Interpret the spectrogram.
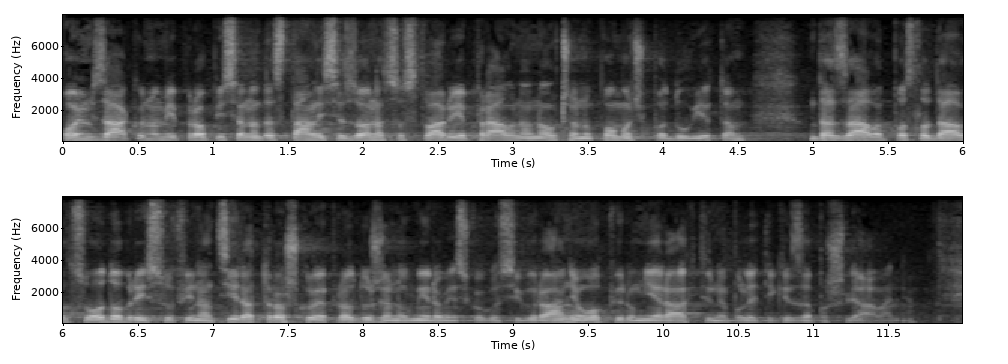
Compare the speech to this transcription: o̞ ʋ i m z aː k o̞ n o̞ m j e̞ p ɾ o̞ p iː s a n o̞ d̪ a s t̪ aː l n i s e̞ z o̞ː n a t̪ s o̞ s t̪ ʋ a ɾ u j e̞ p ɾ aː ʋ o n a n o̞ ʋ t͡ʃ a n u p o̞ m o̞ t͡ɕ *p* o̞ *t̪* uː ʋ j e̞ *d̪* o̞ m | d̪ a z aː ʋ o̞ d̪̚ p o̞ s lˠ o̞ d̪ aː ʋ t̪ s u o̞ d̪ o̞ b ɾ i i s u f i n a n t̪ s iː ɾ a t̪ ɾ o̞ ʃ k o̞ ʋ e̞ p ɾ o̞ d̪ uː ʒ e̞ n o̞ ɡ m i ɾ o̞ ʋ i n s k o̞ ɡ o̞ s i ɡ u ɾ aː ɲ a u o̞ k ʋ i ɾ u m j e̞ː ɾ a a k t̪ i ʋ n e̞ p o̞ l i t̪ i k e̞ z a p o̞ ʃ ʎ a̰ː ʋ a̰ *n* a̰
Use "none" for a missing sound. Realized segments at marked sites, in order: p, d̪, t̪, ɲ

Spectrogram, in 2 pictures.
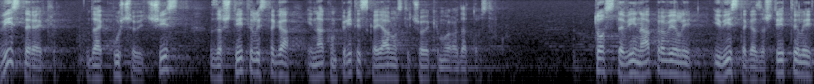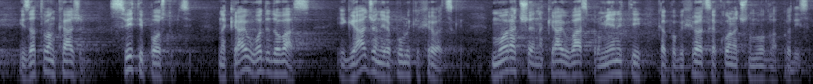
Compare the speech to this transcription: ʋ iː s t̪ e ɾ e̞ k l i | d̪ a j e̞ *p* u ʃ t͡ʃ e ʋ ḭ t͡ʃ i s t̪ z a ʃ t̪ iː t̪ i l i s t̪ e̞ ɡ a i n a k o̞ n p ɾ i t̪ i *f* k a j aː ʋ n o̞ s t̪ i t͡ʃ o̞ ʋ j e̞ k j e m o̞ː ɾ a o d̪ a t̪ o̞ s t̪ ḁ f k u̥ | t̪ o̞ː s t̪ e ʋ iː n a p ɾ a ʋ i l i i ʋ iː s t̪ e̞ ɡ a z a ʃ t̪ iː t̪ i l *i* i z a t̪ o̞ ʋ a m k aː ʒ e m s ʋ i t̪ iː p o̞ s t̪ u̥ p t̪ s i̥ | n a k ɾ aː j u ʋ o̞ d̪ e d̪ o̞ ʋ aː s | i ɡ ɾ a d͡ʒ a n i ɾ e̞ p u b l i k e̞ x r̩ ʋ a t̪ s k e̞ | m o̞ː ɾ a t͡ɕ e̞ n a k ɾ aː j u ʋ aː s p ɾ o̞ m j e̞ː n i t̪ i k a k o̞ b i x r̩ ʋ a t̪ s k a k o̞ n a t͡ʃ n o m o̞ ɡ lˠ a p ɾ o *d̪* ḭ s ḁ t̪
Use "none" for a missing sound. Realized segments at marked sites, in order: k, s, i, d̪

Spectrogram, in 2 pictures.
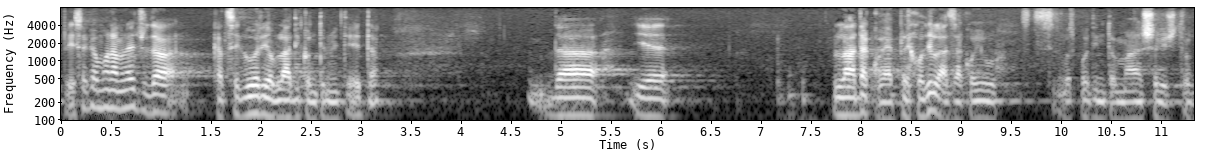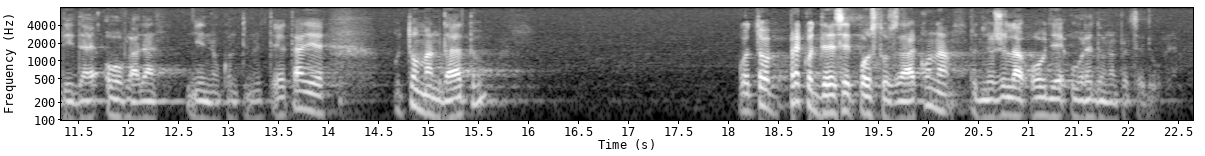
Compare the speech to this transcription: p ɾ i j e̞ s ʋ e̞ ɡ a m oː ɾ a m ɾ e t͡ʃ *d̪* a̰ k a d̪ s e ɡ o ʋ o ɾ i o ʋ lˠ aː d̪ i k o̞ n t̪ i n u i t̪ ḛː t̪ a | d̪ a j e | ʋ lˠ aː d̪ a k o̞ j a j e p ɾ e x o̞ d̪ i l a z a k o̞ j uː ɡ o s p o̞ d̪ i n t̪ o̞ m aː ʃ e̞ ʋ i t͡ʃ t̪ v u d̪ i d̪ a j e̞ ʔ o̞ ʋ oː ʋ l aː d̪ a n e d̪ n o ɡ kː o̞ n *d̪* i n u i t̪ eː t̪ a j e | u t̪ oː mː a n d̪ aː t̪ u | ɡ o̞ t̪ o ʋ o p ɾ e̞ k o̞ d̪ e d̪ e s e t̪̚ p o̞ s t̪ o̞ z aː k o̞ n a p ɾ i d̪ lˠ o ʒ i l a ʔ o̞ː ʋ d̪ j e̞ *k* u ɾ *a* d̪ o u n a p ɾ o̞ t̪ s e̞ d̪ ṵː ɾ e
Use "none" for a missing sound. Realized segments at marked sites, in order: d̪, t̪, ʔ, e

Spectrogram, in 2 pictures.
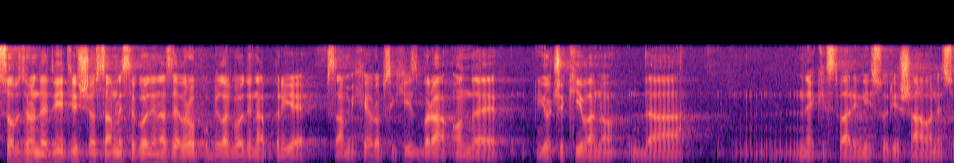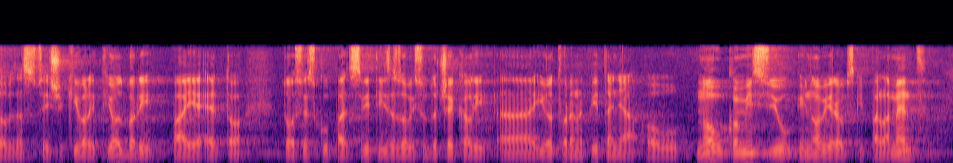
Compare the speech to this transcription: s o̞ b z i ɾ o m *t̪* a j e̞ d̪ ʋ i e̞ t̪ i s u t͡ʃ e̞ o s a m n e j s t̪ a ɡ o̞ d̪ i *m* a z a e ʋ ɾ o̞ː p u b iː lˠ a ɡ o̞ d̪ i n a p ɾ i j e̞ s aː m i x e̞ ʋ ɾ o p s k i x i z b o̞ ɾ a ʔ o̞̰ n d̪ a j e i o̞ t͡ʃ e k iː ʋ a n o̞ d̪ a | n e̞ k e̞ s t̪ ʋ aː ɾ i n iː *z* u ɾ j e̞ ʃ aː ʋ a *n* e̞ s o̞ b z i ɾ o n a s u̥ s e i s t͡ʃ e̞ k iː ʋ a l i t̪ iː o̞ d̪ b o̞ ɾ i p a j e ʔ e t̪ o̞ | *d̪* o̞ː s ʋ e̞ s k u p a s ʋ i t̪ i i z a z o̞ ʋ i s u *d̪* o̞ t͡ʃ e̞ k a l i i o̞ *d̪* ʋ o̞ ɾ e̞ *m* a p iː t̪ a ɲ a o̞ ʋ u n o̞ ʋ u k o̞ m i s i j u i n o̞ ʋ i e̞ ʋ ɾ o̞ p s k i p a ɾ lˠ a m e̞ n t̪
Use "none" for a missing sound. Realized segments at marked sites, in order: d̪, n, s, n, t̪, d̪, t̪, n

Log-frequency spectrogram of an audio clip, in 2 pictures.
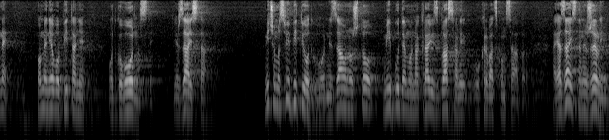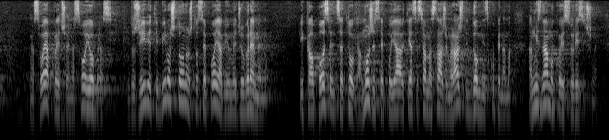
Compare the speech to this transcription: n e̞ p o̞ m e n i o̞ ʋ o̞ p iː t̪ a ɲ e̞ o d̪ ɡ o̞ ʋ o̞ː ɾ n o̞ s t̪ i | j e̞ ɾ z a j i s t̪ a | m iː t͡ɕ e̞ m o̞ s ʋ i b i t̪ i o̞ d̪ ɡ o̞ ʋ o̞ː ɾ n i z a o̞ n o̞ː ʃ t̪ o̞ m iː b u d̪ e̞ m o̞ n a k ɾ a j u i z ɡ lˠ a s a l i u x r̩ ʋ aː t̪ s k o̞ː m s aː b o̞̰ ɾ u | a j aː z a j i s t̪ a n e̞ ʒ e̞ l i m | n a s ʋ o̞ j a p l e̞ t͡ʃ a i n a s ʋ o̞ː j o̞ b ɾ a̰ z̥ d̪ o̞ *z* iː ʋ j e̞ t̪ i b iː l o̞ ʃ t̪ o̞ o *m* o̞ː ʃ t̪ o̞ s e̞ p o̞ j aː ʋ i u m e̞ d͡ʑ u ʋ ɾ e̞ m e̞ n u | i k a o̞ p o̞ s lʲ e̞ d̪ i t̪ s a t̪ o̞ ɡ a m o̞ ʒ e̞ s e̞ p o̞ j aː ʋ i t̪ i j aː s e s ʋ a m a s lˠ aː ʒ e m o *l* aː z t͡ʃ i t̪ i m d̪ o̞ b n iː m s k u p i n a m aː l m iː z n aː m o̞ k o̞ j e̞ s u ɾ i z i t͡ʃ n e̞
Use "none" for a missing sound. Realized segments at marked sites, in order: ʒ, n, ɾ

